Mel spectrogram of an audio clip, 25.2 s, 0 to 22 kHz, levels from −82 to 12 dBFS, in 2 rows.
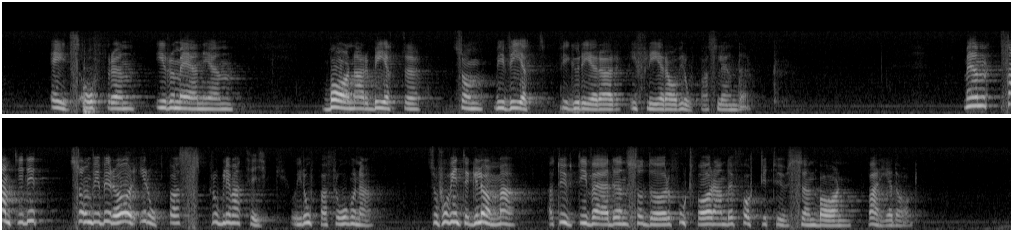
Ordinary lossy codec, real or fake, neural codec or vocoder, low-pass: none; real; none; none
